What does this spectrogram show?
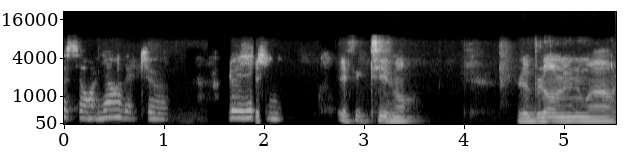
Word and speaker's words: Yi Jing: Le Yiking, alors, bon, ça s'écrit Y-I-J-I-N-G, mais ça peut, en forme un peu plus simple, être écrit Y-I et K-I-N-G.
